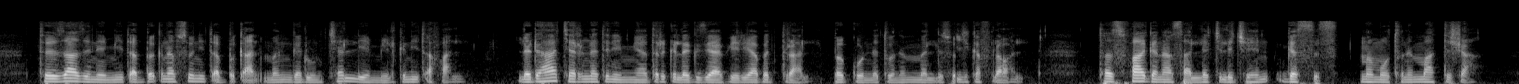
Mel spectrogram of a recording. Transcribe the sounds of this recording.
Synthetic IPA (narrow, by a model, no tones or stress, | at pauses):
t̪ʰɨzazɨnjɛmːit̪ʼəbːɨkʼnəβsonjɪt̪ʼəbːɨkʼa̰lməŋɡəd̪unt͡ʃʰɛljɛmːilɡɨnjɪt̪ʼəfa̰lː | əd̪əhat͡ʃʰɛɾɨnːət̪ʰɨnjɛmːijad̪əɾɡləɡzijabe̞ɾjabəd̪ɨɾa̰l | b̥əɡo̞nːət̪ʰunɨmːəlːɨsojɪkʰəfləwal | t̪ʰəsfaɡənasalːət͡ʃːlɨd͡ʒɪhɨnɡəsɨsʼ | məmo̞t̪ʰunɨmːat̪ːɨʃa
